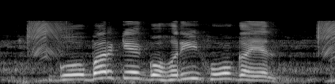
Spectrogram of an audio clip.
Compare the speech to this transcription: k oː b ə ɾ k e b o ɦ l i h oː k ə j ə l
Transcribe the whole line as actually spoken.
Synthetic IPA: ɡ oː b ə ɾ k e ɡ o ɦ ɾ i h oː ɡ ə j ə l

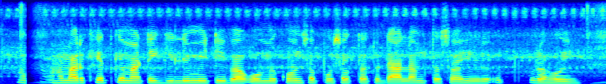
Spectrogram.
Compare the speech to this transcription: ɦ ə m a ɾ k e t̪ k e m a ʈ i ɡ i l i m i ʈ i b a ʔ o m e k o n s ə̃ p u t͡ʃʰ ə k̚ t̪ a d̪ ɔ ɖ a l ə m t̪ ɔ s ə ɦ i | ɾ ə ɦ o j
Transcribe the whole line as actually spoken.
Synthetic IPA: ɦ ə m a ɾ kʰ e t̪ k e m a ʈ i ɡ i l i m i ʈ i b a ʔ o m e k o n s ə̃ p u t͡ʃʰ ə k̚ t̪ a t̪ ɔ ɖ a l ə m t̪ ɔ s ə ɦ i | ɾ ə ɦ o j

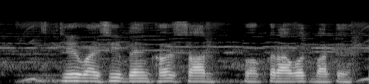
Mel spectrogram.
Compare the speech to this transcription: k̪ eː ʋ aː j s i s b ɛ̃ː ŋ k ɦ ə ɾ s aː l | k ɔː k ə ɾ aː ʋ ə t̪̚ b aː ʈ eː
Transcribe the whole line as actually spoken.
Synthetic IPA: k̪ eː ʋ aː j s i b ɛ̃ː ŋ k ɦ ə ɾ s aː l | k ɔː k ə ɾ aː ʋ ə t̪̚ b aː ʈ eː

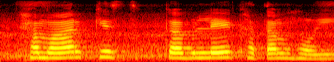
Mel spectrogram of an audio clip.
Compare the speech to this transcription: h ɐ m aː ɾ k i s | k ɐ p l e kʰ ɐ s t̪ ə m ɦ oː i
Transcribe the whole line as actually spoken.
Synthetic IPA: h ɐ m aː ɾ k ɪ s | k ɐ b l e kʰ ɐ t̪ ə m ɦ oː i

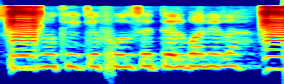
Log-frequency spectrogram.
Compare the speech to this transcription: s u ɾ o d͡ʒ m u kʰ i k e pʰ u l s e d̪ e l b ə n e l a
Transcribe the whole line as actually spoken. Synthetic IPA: s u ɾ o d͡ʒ m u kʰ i k e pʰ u l s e t̪ e l b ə n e l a

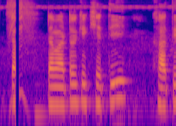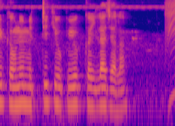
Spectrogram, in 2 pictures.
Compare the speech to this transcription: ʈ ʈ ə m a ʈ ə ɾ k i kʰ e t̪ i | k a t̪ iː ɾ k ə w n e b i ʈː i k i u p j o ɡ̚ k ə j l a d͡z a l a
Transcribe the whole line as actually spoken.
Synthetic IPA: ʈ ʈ ə m a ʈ ə ɾ k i kʰ e t̪ i | kʰ a t̪ iː ɾ k ə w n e m i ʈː i k i u p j o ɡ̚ k ə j l a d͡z a l a

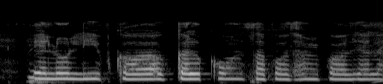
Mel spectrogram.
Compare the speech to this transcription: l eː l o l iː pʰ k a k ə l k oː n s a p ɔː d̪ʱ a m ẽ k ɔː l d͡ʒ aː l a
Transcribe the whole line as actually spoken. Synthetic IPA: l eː l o l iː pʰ k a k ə l k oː n s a p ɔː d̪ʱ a m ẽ p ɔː l d͡ʒ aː l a

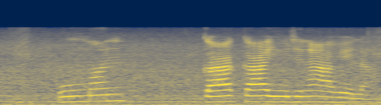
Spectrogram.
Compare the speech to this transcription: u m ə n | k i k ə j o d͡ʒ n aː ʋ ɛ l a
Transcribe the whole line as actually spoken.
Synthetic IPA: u m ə n | k a k a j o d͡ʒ n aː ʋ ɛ l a

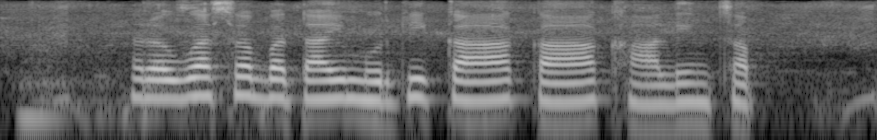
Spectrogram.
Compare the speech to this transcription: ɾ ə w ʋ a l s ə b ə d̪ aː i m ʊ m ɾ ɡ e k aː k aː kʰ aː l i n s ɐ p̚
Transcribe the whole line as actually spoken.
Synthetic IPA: ɾ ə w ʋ a s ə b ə t̪ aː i m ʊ ɾ ɡ i k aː k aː kʰ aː l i n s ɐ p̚

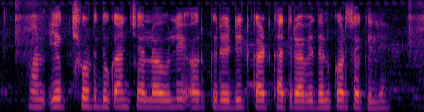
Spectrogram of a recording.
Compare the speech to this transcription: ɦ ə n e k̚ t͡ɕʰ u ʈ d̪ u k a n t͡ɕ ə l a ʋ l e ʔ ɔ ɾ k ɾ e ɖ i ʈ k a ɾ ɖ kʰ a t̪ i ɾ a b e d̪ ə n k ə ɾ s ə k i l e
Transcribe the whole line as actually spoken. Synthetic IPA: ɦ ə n e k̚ t͡ɕʰ o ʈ d̪ u k a n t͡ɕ ə l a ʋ l e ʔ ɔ ɾ k ɾ e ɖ i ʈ k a ɾ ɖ kʰ a t̪ i ɾ a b e d̪ ə n k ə ɾ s ə k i l e

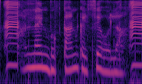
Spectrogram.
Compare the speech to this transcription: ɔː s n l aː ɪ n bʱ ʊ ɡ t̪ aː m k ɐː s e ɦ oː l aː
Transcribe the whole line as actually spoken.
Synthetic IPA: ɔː n l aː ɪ n bʱ ʊ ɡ t̪ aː n k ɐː s e ɦ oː l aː

